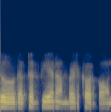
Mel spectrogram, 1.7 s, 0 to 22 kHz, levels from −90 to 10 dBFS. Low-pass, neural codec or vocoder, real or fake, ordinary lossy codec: 3.6 kHz; autoencoder, 48 kHz, 32 numbers a frame, DAC-VAE, trained on Japanese speech; fake; none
